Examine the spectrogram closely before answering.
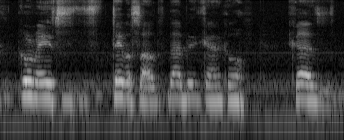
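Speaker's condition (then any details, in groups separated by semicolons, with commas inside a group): Multiple sclerosis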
